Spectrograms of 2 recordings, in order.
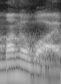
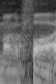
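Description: First: The last syllable begins with a w sound. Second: The last syllable begins with an f sound. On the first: The speaker calls it wrong. "people being like, oh" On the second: The speaker calls it right. "when it maybe isn't meant to be"

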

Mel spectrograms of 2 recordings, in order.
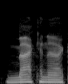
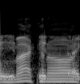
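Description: First: The word ends with a k sound. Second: The word ends without a k sound. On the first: The speaker calls it wrong. "I hate to correct you. It's Mackinac, drop the C" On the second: The speaker calls it right. "drop the C"

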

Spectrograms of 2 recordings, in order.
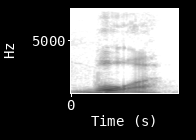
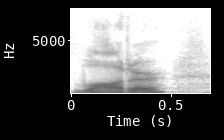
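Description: First: It is said in a London accent. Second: It is said the way locals say it. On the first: "I used to speak with a London accent" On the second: "And actually here is water"

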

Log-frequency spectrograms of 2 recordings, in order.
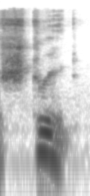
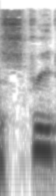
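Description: First: The word begins with an 'sht' sound. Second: The word begins with a plain 'st' sound. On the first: "Words that begin with S-T is S-H-T lately" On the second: "you don't walk down the street anymore"

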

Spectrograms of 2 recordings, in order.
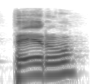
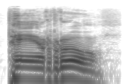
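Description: First: The R sound is plain, not rolled. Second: The R sound is strongly rolled. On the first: The speaker calls it wrong. "I think I'm saying it wrong" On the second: The speaker calls it right. "I think you got to roll your R's on that"

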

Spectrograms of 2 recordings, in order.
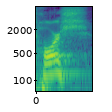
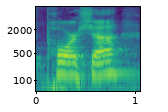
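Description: First: The final E is silent, one syllable. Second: The final E is pronounced, two syllables. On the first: The speaker calls it wrong. "It's not Porsche" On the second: The speaker calls it right. "but it's Porsche... the E is not silent. You pronounce the E"

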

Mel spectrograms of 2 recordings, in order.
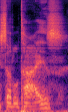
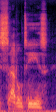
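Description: First: The ending sounds like the word 'ties'. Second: The ending sounds like the syllable 'tees'. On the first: The speaker calls it wrong. "looks like it could be subtle ties" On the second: The speaker calls it right. "the word is literally subtleties"

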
